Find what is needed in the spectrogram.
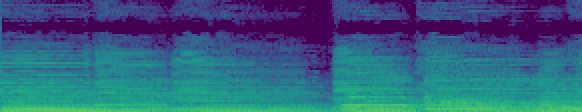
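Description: Jazz big band playing: the saxophone section and brass hold full sustained chords over a moving bass line, with a new chord attack about a second in.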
